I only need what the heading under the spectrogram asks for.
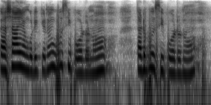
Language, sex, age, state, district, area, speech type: Tamil, female, 45-60, Tamil Nadu, Tiruchirappalli, rural, spontaneous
